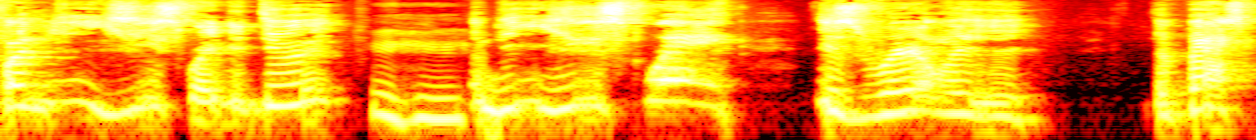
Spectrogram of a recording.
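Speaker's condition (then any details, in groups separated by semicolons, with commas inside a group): Cerebral palsy; congenital, since birth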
